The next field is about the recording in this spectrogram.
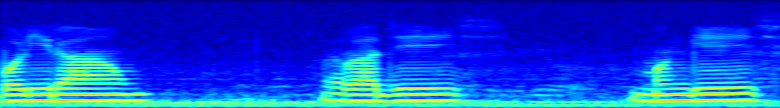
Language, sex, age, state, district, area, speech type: Marathi, male, 30-45, Maharashtra, Hingoli, urban, spontaneous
